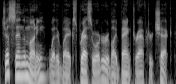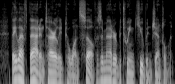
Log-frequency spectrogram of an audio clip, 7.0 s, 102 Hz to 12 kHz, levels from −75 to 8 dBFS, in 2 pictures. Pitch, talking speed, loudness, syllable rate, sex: 100 Hz, 220 wpm, -18 LUFS, 6.2 syllables/s, male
